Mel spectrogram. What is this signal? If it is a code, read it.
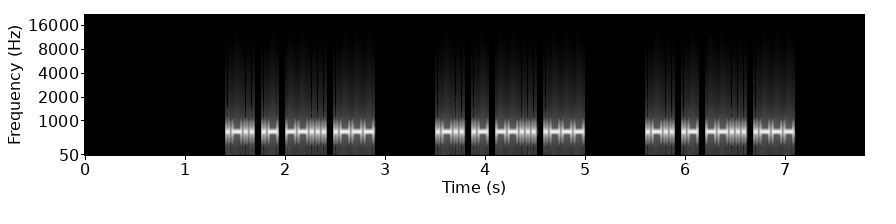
Morse code, heard as a keyed tone, about 37 wpm, 700 Hz. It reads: LA7J LA7J LA7J
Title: DXCC-100 Call Signs - 4 Characters - Repeated 3x - 40wpm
